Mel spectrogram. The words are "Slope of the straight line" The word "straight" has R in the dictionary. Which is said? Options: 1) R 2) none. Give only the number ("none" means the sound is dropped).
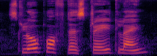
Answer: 1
